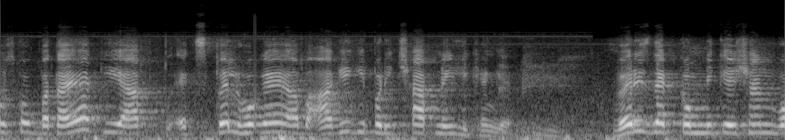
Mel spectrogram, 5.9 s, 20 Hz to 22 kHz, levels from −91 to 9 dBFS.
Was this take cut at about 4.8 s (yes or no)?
no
